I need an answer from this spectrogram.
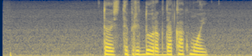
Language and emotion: Russian, angry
